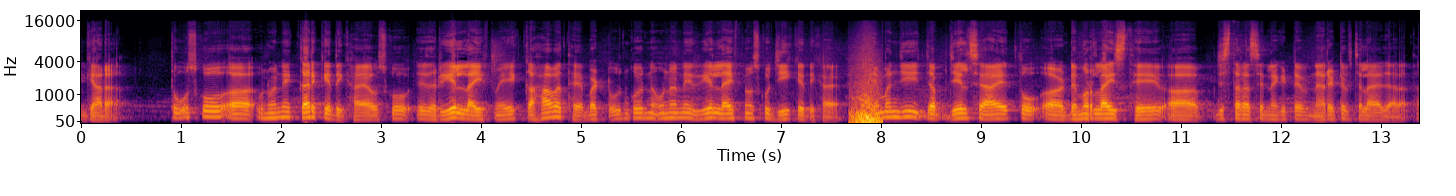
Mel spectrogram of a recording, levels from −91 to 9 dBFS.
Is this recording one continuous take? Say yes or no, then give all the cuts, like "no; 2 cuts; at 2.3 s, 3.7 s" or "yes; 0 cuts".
no; 1 cut; at 7.9 s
